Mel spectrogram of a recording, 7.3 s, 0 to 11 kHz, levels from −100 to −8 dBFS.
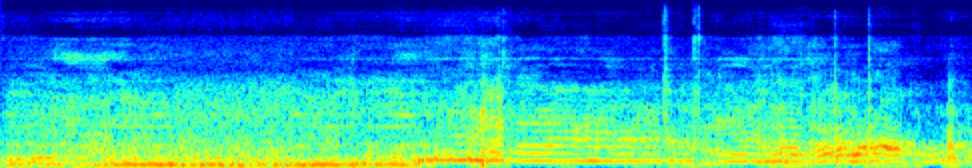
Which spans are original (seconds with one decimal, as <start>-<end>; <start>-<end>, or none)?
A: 1.3-2.2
